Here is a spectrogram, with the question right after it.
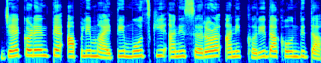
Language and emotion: Goan Konkani, neutral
